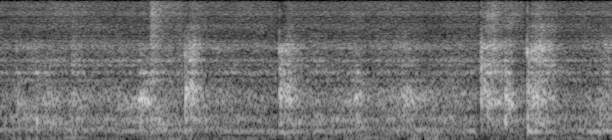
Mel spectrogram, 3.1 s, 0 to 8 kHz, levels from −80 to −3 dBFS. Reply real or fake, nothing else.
fake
